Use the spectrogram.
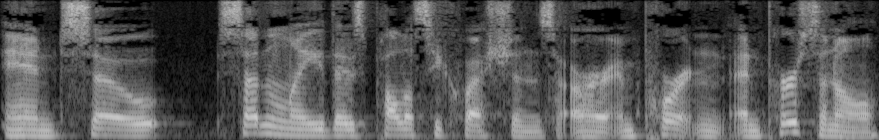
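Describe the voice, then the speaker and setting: A man speaks in a plain, everyday voice at medium pitch, with ordinary pitch variation, a moderate pace and very even loudness. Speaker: science fiction writer and activist. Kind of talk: interview. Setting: remote call from London.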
